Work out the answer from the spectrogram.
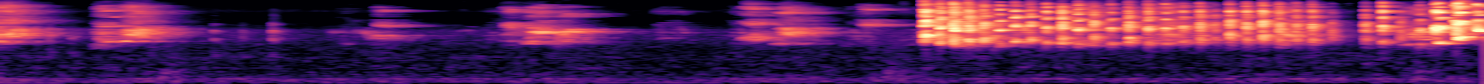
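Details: Lovebird in breeding condition, caged: a few soft, spaced raspy chirps, then a sudden loud, dense stream of fast buzzy chirping to the end.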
